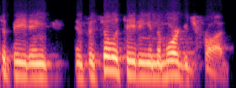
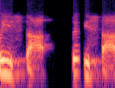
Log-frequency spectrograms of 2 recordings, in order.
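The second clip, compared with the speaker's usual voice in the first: crying, begging, tearful voice; 4 dB quieter than usual. Retelling a phone call where the speaker begged while crying: retelling a tearful plea. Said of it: "crying like a child, begging her".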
